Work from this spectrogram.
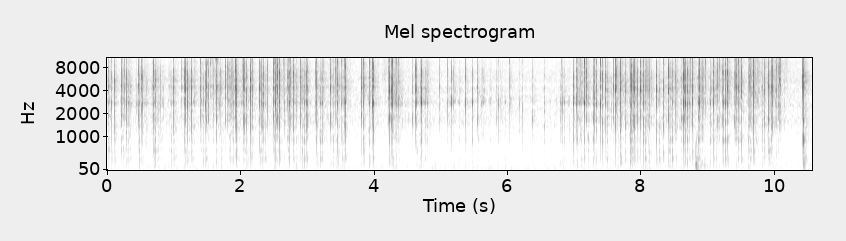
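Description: Long nails tap and scratch quickly on a white plastic pump bottle near its label. The result is a dense run of sharp, bright plastic clicks and scratchy rustles with almost no low end, broken by a few brief pauses.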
